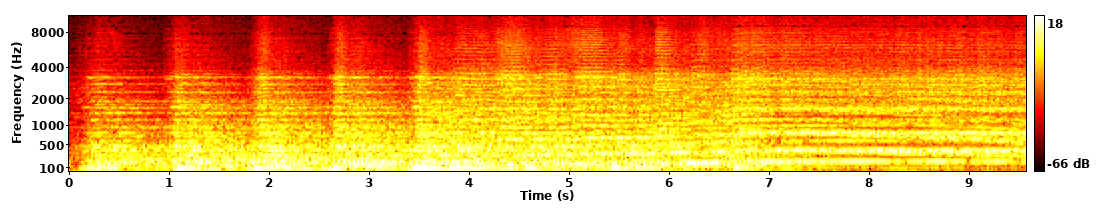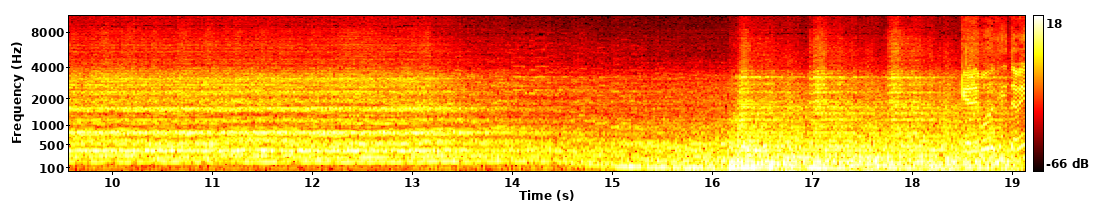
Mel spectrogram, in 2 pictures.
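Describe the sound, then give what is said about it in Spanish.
A full choir and orchestra perform the Dies irae from Verdi's Requiem in Seville Cathedral: a loud, dramatic sacred passage, sustained voices and strings swelling over deep low brass, with heavy pounding drum strokes at the opening and again near the end. “el 10-ire más impactante de todos, que a mí el que más me gusta”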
